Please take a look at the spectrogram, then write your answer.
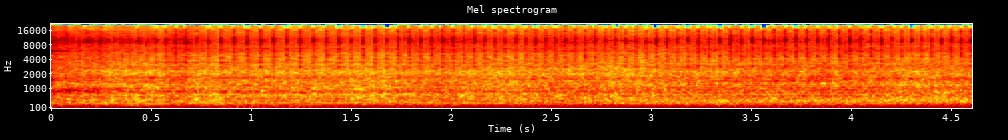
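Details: Toyota 1JZ straight-six at idle: faint fast light tick over steady idle, heard around the intake plenum; source not pinned down.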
